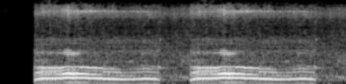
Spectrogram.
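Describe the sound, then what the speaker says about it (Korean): A dog growls low and steadily in two long, rumbling bursts with a short pause between, close and fairly loud. "몽실이도 낮게 으르렁거리며 경계했어요"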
